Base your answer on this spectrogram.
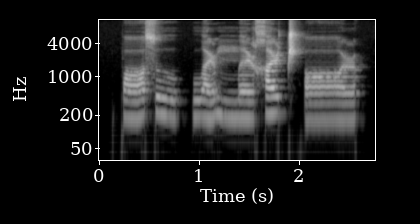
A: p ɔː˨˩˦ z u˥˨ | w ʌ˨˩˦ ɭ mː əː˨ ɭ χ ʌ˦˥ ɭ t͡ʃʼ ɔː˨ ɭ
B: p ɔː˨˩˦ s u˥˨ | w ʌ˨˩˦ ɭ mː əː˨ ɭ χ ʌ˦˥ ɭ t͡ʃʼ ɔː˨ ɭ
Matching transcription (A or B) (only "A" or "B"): B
